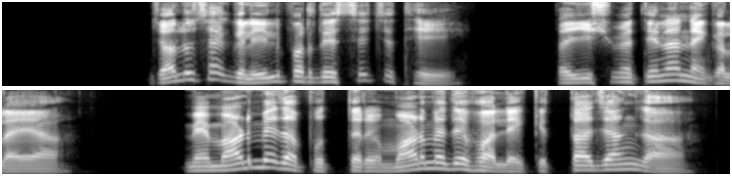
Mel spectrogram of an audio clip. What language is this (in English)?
Kangri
